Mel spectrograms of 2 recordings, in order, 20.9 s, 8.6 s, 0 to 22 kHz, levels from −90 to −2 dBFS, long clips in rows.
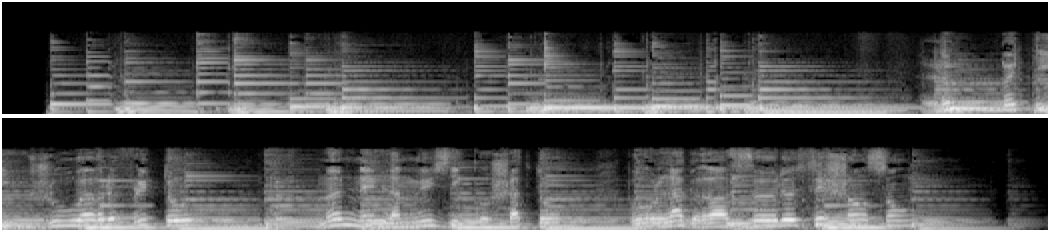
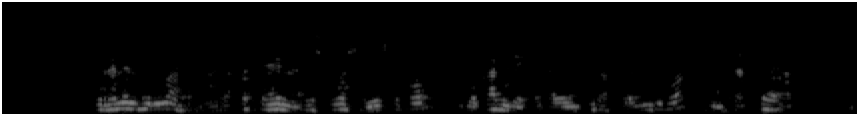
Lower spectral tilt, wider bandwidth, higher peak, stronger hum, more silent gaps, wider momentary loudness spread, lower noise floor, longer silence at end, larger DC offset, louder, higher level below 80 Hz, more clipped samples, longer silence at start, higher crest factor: first, -8 dB/octave vs -5 dB/octave; first, 7.4 kHz vs 3.5 kHz; first, -2 dBFS vs -40 dBFS; neither; neither; about the same, 12 LU vs 14 LU; second, -47 dBFS vs under -90 dBFS; second, 0.4 s vs 0.7 s; neither; first, -19 LUFS vs -60 LUFS; first, -30 dBFS vs under -90 dBFS; neither; second, 0.45 s vs 0.95 s; about the same, 16 dB vs 20 dB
